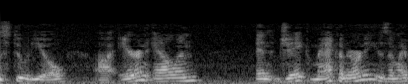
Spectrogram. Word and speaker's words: McInerney: So I want to welcome to the studio Aaron Allen and Jake McInerney. Am I pronouncing that right, Yes, Jake?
